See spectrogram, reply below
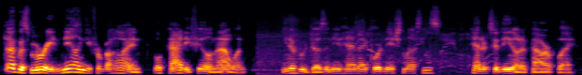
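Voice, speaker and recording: A young man giving joking, wry play-by-play voice-over of game highlights. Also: lively intonation, fairly quick, noisy background. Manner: wry, joking, self-mocking. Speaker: highlights commentator.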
